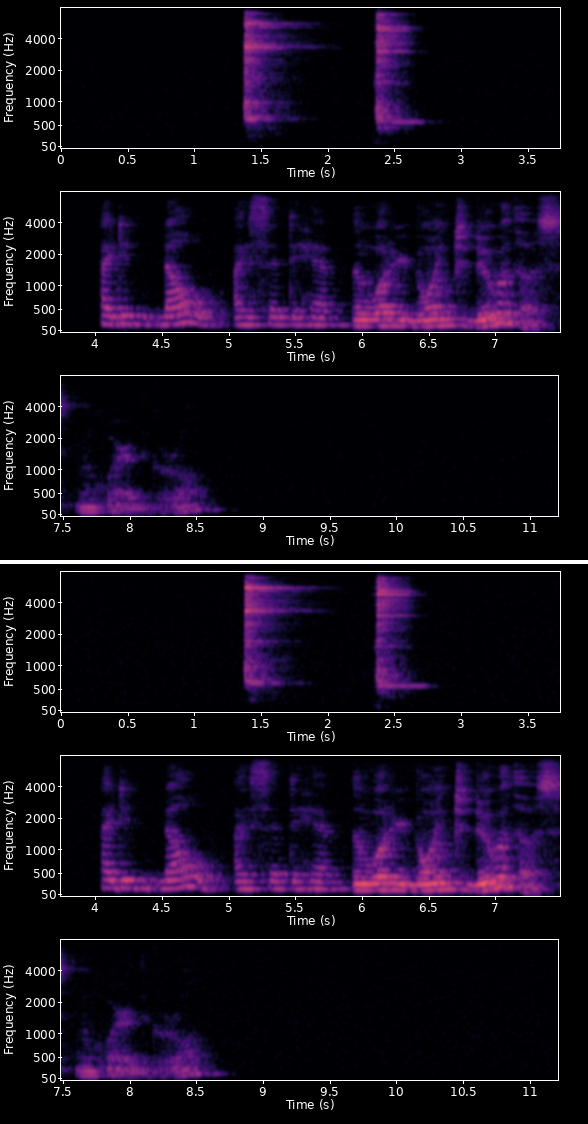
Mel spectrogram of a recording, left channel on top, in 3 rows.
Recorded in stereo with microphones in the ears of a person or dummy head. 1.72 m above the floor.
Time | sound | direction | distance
1.4 | a doorbell | 70° left (ahead or behind) | 1.2 m
4.0 | a woman speaking | 80° left | 0.7 m
5.9 | a man speaking | 10° right (ahead or behind) | 0.9 m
